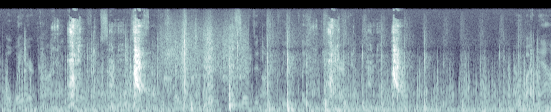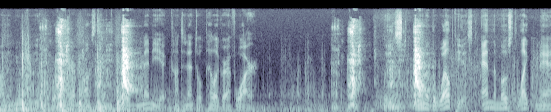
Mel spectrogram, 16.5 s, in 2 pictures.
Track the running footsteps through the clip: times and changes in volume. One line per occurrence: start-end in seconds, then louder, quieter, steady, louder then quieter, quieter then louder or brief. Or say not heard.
2.4-10.2 quieter then louder.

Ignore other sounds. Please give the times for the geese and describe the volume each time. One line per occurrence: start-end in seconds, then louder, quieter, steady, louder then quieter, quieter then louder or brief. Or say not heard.
not heard.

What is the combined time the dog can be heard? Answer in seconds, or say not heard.
6 s.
